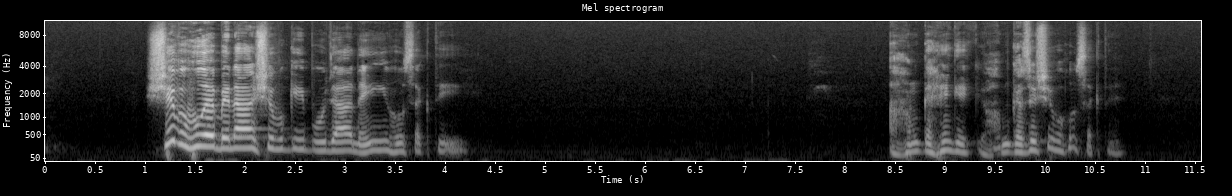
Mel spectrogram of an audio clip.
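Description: A middle-aged man speaks with animation into a microphone, close by, pausing between phrases.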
